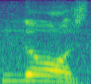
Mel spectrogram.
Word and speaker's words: Nagy: It's spelled Nagy, but I'm sure it's Norge, the former Bristol City player.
